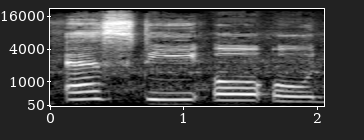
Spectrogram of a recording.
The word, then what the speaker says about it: stood: good wood f now here you have s-t-o-o-d the sound of s the sound of t the sound of o o and the sound of d so s-t-o-o-d skirt stood stood come on color with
